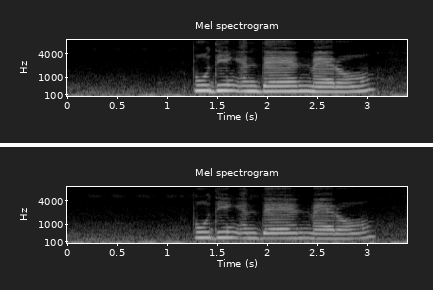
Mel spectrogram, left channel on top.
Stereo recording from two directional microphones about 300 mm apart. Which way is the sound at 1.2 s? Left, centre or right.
Left.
